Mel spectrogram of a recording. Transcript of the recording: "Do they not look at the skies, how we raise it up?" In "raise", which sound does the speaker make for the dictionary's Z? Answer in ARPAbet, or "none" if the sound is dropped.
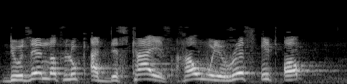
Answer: S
